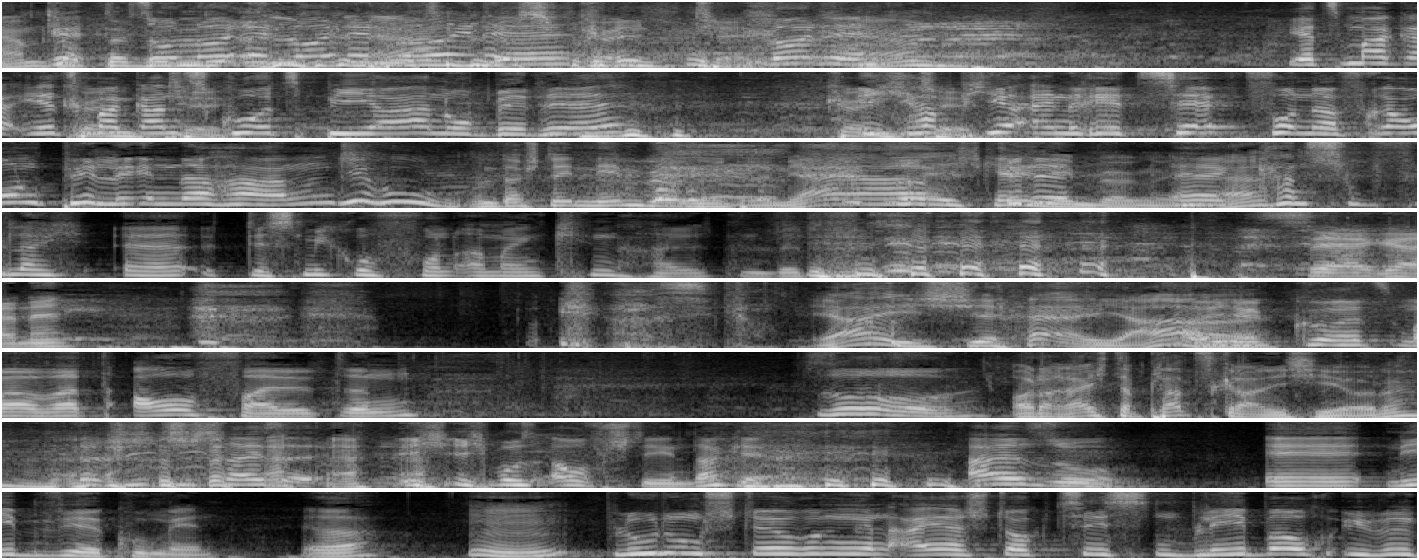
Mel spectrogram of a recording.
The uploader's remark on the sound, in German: Hatten wir unseren ersten Liveauftritt! Im Afterwork in Nürnberg hatten wir die Ehre, vor dem besten Publikum, in einer coolen Location und in der Gegenwart von tollen Unterstützer*innen eine Good News Folge aufzunehmen.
